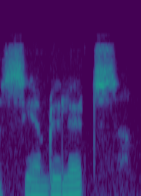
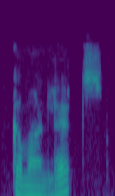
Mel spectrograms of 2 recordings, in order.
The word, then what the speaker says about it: cmdlet: the powershell commandlets or cm deletes basically the cmd leds are known as all pronounced as commandlets and scripting how we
